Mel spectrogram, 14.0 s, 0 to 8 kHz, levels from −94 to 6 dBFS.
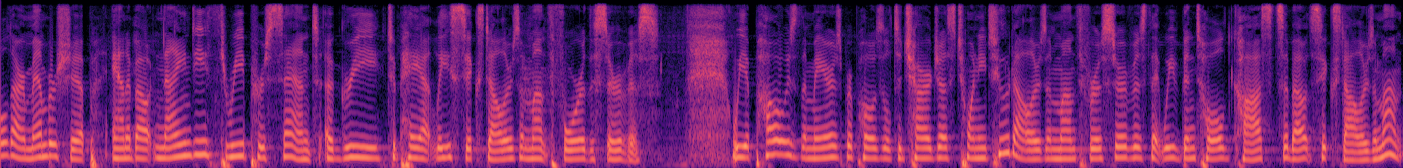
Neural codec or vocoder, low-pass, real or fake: none; 7.2 kHz; real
